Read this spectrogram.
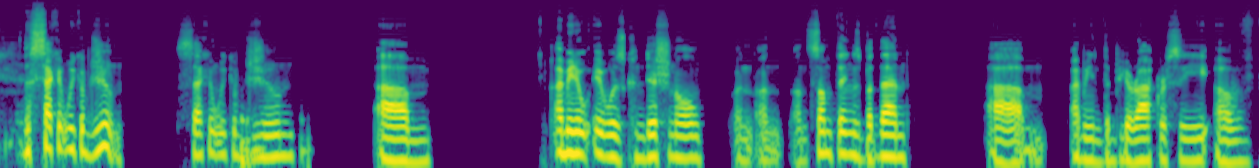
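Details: Adult male speaker; normal conversational speech.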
